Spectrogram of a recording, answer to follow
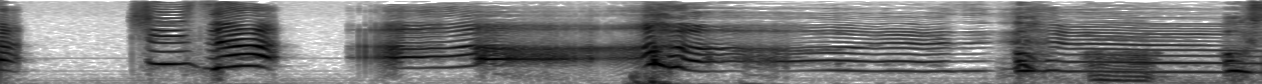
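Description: A young girl's voice wailing in long, drawn-out cries: a short vocal sound about a second in, then two long held wails.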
